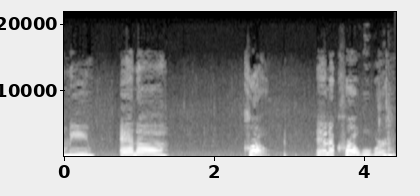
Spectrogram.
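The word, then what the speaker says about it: Kros: can call me Anna crow and a crow will work in a crow okay so it's not crows just Crow the S is silent good to know okay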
